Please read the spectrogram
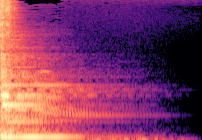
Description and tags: Percussive piano sounds recorded inside a piano - the 'type' of sound is described by the file name.
hits, percussion, Piano, stabs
